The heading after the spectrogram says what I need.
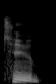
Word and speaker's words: tomb: buried him in a tomb that's pronounced uh the B is silent you don't pronounce the the B okay tomb what is Tomb in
